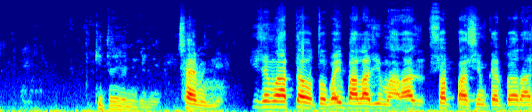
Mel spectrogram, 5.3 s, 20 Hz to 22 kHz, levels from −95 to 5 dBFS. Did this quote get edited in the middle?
yes; 1 cut; at 2.5 s

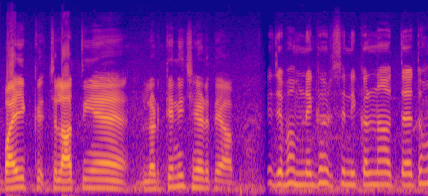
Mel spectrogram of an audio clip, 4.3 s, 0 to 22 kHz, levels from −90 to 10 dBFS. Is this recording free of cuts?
no; 2 cuts; at 1.3 s, 2.7 s

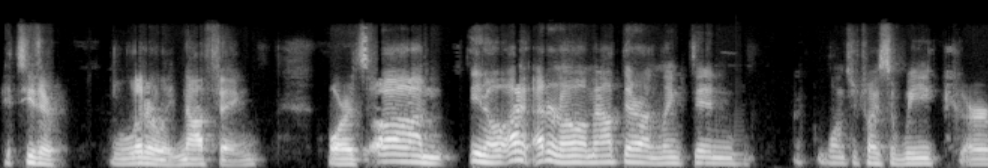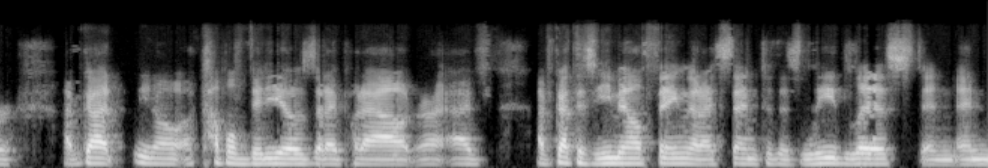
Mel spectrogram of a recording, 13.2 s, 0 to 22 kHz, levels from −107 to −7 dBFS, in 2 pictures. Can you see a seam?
no; 0 cuts

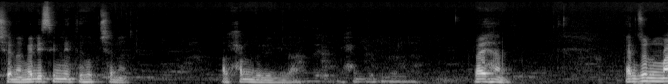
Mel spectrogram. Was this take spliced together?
no; 0 cuts

